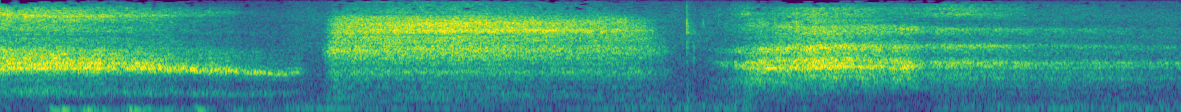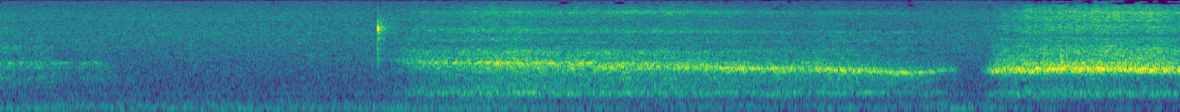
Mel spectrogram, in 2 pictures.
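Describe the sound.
Slow, deep breaths taken during a guided meditation: several long, airy inhales and exhales, each a soft rushing swell. Short quiet gaps separate them, and no other sound competes.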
